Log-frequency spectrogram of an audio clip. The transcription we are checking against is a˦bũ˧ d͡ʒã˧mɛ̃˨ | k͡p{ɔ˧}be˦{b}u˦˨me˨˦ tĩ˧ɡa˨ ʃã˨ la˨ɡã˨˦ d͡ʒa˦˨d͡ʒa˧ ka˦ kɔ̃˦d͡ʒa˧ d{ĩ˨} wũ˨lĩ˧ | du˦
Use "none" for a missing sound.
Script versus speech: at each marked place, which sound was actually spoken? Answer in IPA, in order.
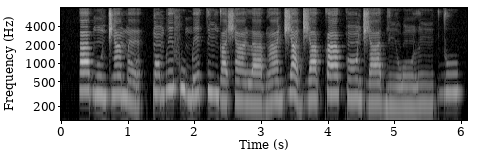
ɔ̃˧, f, ĩ˨

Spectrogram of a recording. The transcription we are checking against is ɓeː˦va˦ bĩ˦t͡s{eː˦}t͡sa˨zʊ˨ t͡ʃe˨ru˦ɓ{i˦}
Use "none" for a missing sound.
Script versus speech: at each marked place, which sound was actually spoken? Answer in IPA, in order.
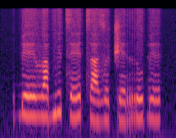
eː˨˦, ɪ˦

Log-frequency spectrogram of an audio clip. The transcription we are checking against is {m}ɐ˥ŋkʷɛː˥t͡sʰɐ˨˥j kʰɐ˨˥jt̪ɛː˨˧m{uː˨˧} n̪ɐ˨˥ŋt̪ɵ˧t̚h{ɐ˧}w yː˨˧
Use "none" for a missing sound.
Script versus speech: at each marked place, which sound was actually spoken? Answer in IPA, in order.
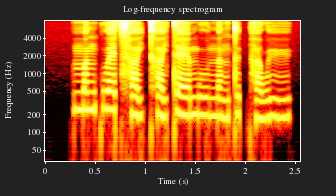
m, uː˨, ɐ˨˥

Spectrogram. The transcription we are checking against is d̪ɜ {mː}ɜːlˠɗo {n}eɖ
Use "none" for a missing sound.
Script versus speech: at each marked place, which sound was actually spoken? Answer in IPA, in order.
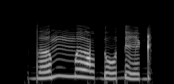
mː, ɗ

